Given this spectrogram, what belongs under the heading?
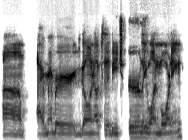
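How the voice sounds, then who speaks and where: Low, bright-toned man telling stories. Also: level tone, moderate pace, clear, resonant tone, muffled recording. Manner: easygoing, reminiscing, chuckles between stories. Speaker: former pro hockey player, podcast guest. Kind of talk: relaxed anecdotal interview storytelling.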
